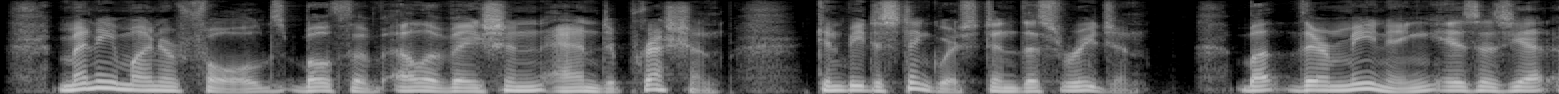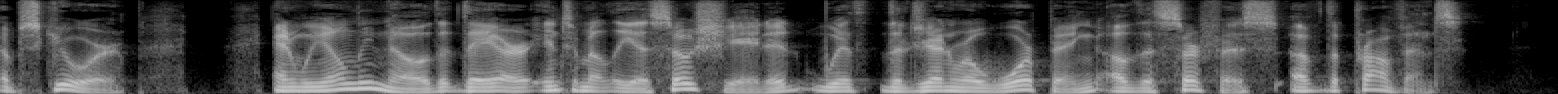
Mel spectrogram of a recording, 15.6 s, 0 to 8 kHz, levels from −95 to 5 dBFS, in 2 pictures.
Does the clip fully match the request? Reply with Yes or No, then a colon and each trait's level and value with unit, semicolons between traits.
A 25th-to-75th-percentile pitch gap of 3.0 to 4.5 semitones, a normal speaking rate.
Yes: average, 4.2 semitones; average, 160 wpm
